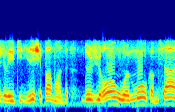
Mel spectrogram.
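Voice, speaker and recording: With a southern French accent, a man talks at a moderate pace, his medium pitch showing ordinary variation. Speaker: comedy writer and performer. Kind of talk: radio interview. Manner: hesitant, many fillers.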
